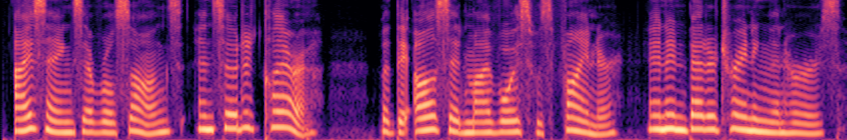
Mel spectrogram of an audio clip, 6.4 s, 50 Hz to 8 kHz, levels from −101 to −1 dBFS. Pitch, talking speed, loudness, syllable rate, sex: 240 Hz, 210 wpm, -15 LUFS, 5.4 syllables/s, female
